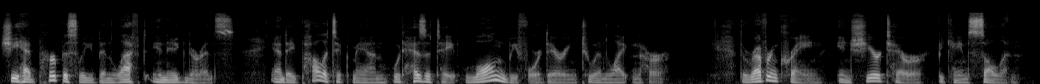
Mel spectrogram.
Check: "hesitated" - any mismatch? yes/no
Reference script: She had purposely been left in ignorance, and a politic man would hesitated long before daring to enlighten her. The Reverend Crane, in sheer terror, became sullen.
yes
